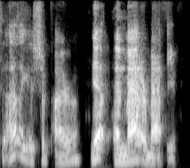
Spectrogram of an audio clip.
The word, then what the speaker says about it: Shapiro: Talking with Matt Shapiro. Is that how you say it? Shapiro? I actually say it with a long I, Oh, yeah. Shapiro.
